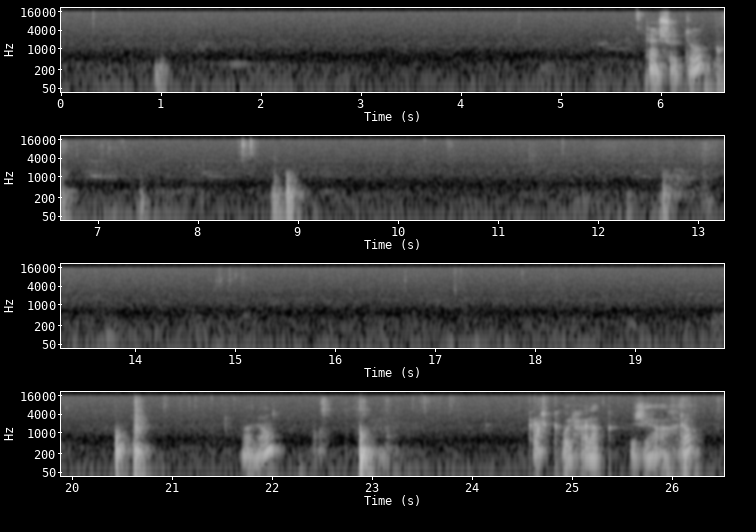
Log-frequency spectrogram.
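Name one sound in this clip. Beads rattle and clack softly as they are handled.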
